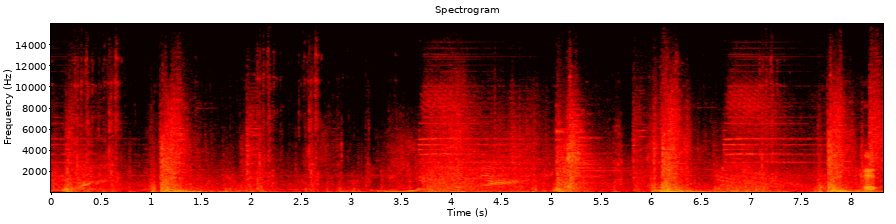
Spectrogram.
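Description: Heavy blows land with loud, ringing clangs.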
